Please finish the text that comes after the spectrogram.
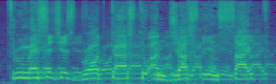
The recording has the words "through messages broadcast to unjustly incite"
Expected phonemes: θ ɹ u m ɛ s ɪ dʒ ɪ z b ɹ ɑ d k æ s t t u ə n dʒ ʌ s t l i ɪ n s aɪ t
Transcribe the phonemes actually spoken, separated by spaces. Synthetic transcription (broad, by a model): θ ɹ u m ɛ s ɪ dʒ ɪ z b ɹ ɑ d k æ s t t u ə n dʒ ʌ s t l i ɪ n s aɪ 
